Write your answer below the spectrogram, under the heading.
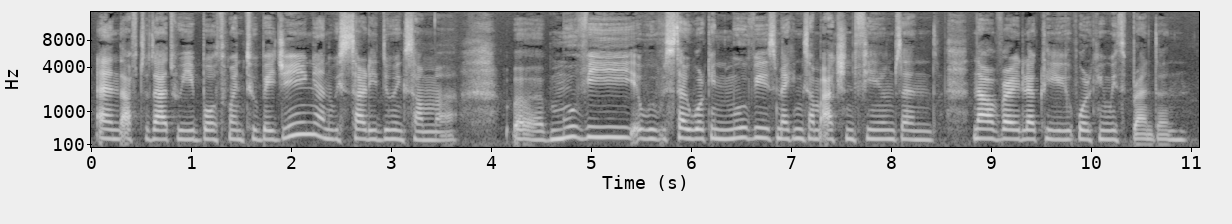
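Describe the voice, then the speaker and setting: A woman from France and Mexico, a director of photography, answering interview questions in a casual, halting way in a hotel room. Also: mid-range voice, steady tone, a little mellow.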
